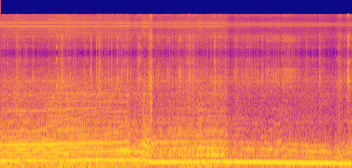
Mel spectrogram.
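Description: Ford Ka rally car's engine heard from inside the cabin, running hard at high revs; about three seconds in the pitch drops sharply as it shifts up a gear, then the revs ease slowly lower, over steady tyre and road noise from the gravel stage.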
